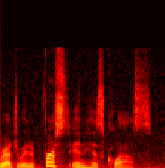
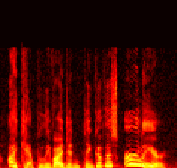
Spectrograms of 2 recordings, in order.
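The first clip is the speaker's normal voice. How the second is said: panting; 5 semitones higher, 7 dB louder than usual. A narrator's reading. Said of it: "Mister Bing panted".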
